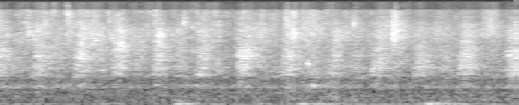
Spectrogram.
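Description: Steady, fast dog panting, close and continuous, at a lively event with new people around, with no talk over it.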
